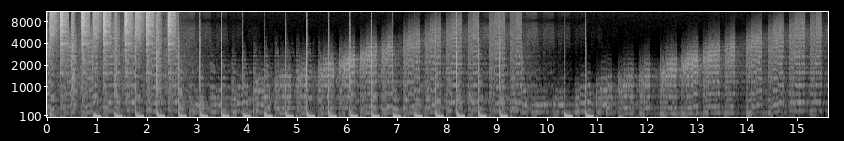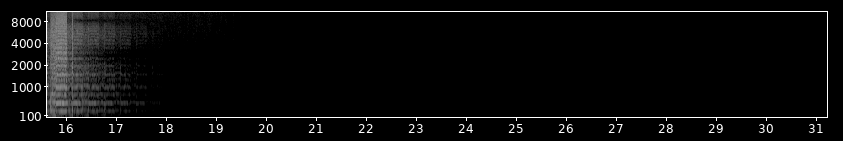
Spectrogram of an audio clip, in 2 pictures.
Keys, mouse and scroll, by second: 0.8 right click, 1.5 click, 2.2 right click, 9.5 click, 14.4 right click, 15.9 space, 17.2 click, 19.5-21.9 typing, 26.3 click, 27.8 click, 28.7 Return.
